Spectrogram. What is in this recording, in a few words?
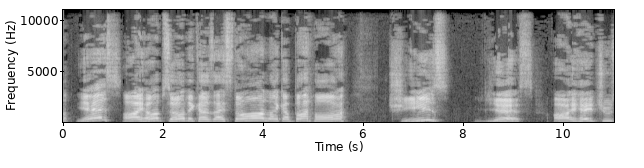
Commercial Greeeeeting cards; fake commercials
